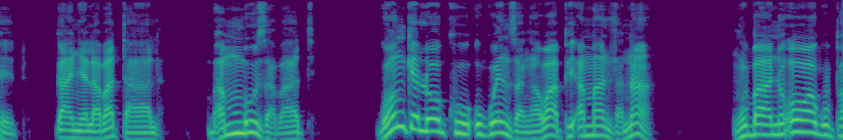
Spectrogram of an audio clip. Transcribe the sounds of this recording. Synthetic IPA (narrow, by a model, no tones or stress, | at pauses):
ɛːtʰɔ̥ | ɣaɲɛlaβad̥ʱaːla | βam̩buza̰βaːtʰi̥ | ɣɔŋkʼɛlokʰuʔːɣwɛnd͡zʱaŋawapʰiʔamand͡ɮʱana | ŋuβaniʔɔwaɣuːpʰa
